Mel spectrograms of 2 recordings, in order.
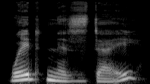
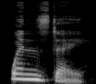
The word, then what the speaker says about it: Wednesday: Don't say Wednesday, say Wednesday. 2 syllables with a stress on the first syllable. Wednesday. Let's meet on Wednesday. This one drops syllables. Say it fast like a native speaker.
